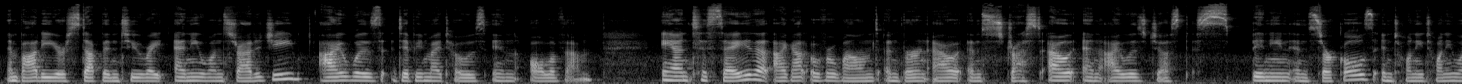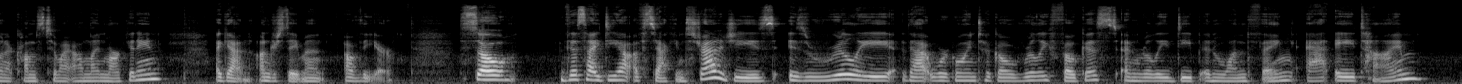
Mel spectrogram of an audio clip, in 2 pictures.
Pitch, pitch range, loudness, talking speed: 170 Hz, 160-185 Hz, -23 LUFS, 155 wpm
